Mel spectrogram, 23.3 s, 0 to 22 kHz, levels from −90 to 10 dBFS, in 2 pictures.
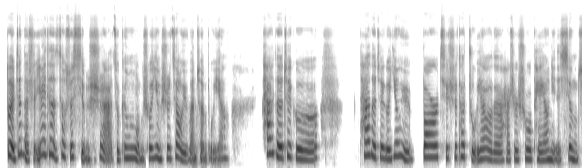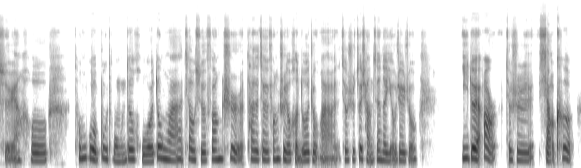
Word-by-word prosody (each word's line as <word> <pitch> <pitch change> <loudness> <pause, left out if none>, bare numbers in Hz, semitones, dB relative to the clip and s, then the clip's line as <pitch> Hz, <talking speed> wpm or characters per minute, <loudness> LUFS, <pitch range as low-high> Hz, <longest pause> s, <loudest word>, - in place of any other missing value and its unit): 对， 280 -6 +9
真 345 +10 -1
的 270 - +1
是， 195 - -5
因 - - 0
为 335 - -1
它 340 +1 0
的 250 - -4
教 305 +5 -2
学 270 0 0
形 240 -4 -2
式 270 +4 -4
啊， 255 - -1
就 220 - -3
跟 255 +3 0
我 230 - +2
们 230 - -4
说 245 +2 0
应 250 -2 +1
试 250 +2 -2
教 245 -1 +1
育 190 - +2
完 230 - -2
全 - - -3
不 225 - -8
一 - - -7
样， 250 0 -8 0.6
它 360 0 +1
的 275 -7 +7
这 285 +2 -1
个 225 -2 +3 0.8
它 315 +1 +1
的 295 -4 +3
这 260 -1 +1
个 230 -1 +4
英 305 +6 -2
语 220 -5 0 0.2
班 275 - +5
儿 275 0 +4
其 275 -2 -7
实 265 +2 -5
它 285 +1 0
主 280 - -3
要 230 0 0
的 195 -1 -1
还 205 0 -5
是 220 +2 -3
说 230 0 0
培 215 -2 -3
养 210 +3 0
你 215 - +1
的 215 - -4
兴 220 -1 +1
趣， - - -7
然 245 -4 -3
后 185 -2 -2 0.5
通 250 +1 0
过 235 -4 +5
不 235 +4 -2
同 175 -4 -6
的 230 0 +3
活 170 -5 0
动 255 0 +4
啊， 215 +2 -2
教 225 0 -2
学 195 -2 -1
方 225 +3 0
式， 235 -2 -1
它 225 - -4
的 215 - +1
教 215 +1 -2
育 - - -1
方 225 +2 -2
式 230 0 +1
有 190 - +1
很 190 - -3
多 195 +1 +2
种 200 -1 -2
啊， 255 0 -5
就 210 - -4
是 210 0 -6
最 240 +3 +2
常 230 - -5
见 215 +3 -2
的 195 -1 0
有 185 - -3
这 200 -2 0
种 235 +4 -6 0.9
一 255 0 +2
对 240 -1 +10
二， 260 +3 +2 0.2
就 220 - -4
是 200 +4 -2
小 - - 0
课， 250 -1 +2
230 Hz, 245 characters per minute, -24 LUFS, 210-255 Hz, 0.9 s, 对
